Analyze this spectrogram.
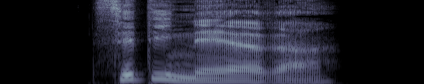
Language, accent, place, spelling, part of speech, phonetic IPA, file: German, Germany, Berlin, citynäherer, adjective, [ˈsɪtiˌnɛːəʁɐ], De-citynäherer.ogg
- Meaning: inflection of citynah: 1. strong/mixed nominative masculine singular comparative degree 2. strong genitive/dative feminine singular comparative degree 3. strong genitive plural comparative degree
